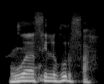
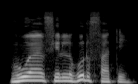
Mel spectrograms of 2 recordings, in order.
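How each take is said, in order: First: The last word ends without a final vowel. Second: The last word ends with a short i vowel. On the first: This is the everyday pausal reading. "dalam sehari-hari dibaca sukun ya, dibaca wakaf" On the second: This is the full case-ending reading. "dibaca kasroh. Maka kita baca kasroh tadi"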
